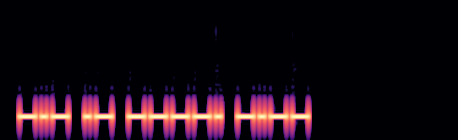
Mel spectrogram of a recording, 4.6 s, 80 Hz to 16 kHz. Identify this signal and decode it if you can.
Morse code, heard as a keyed tone, about 22 wpm, 700 Hz. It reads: KA9Y
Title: USA Callsign DE Callsign - 4 Characters - 22wpm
